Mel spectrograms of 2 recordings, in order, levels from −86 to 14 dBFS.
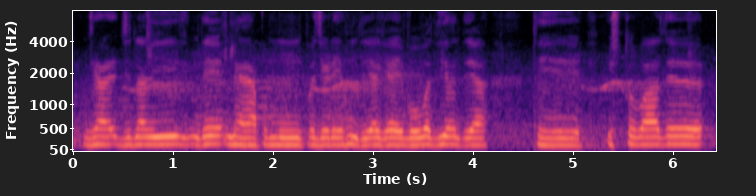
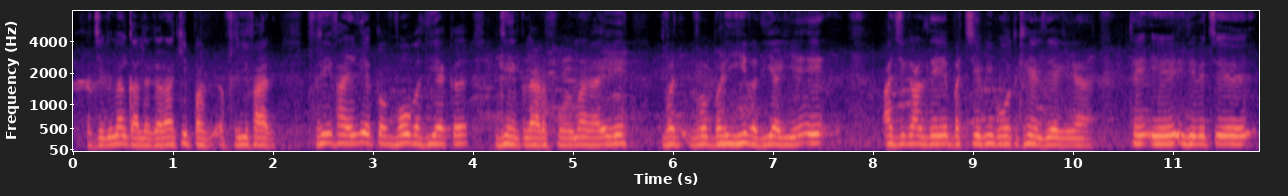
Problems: background sounds at intervals, background conversations at intervals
